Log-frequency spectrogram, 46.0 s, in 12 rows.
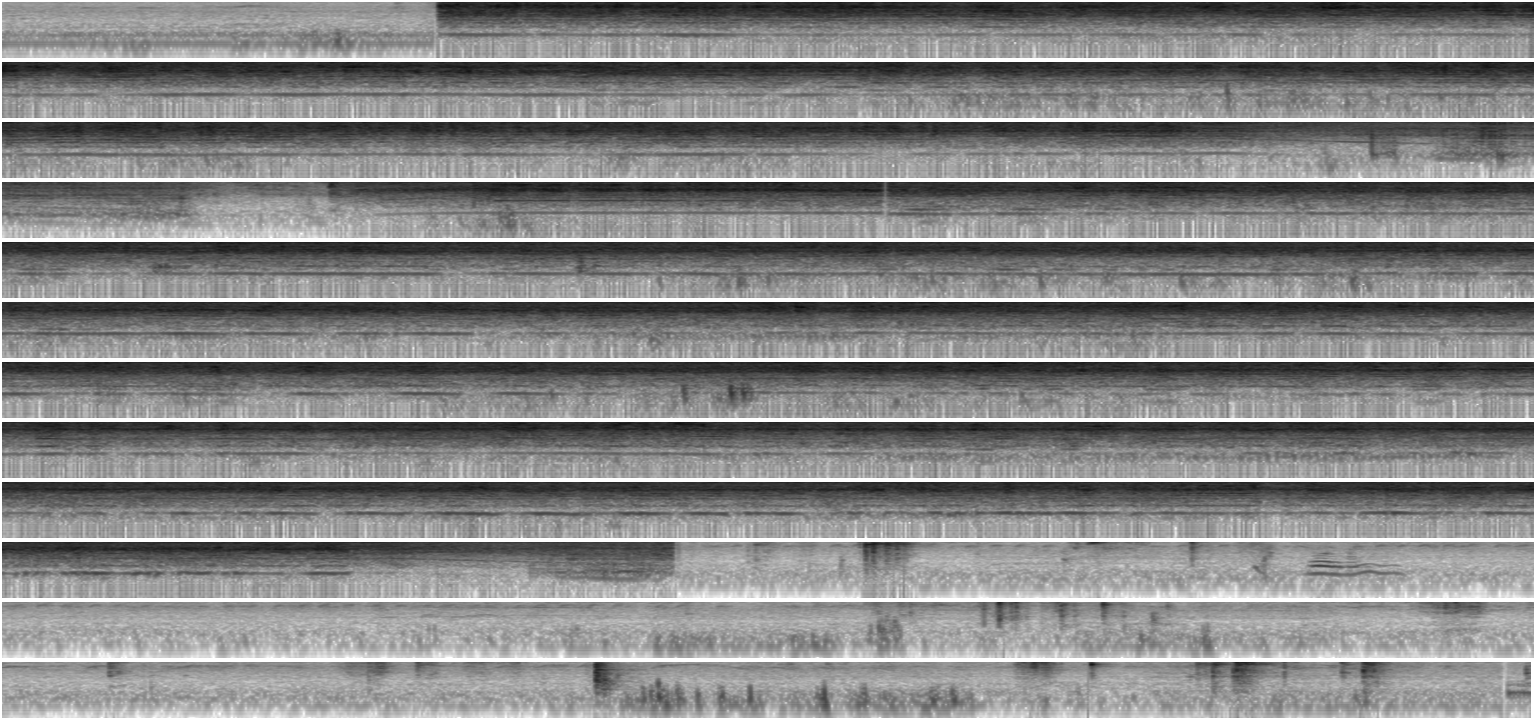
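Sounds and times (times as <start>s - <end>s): angle grinder sanding wood: 1.1s - 36.2s
grinder winding down: 1.1s - 36.2s.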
